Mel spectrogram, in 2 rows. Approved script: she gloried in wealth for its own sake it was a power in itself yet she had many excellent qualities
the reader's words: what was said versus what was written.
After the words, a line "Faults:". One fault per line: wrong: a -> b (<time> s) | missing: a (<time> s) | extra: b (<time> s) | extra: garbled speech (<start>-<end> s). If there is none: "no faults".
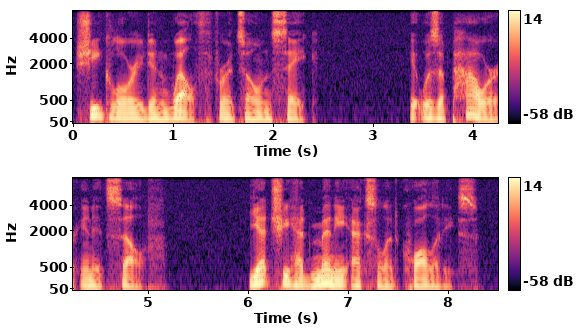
she gloried in wealth for its own sake it was a power in itself yet she had many excellent qualities
Faults:
no faults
